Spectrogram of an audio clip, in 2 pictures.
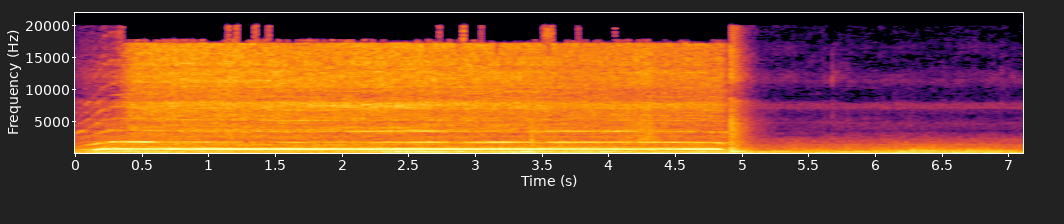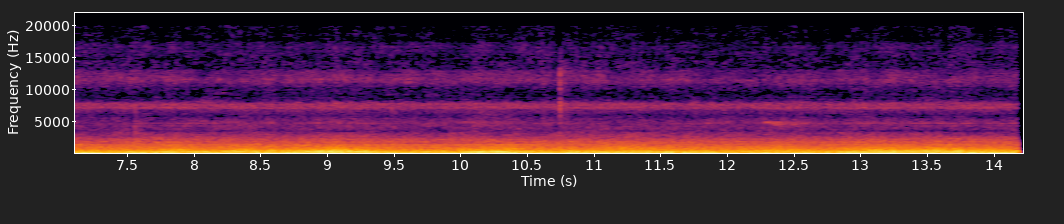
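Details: Household water pump supplying home piping: steady motor hum with constant high whine for about five seconds, then quiet shutoff with no water hammer banging in pipes; normal operation after the water hammering problem was resolved.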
